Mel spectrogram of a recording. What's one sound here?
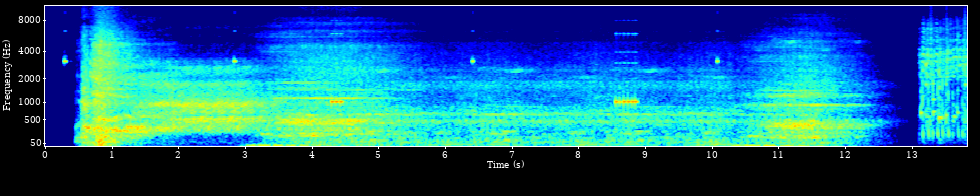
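A huge monster lets out a long, deep, rumbling roar that slowly fades away.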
